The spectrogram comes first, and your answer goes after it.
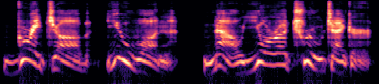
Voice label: tutorial tank arcade victory, english; War Thunder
